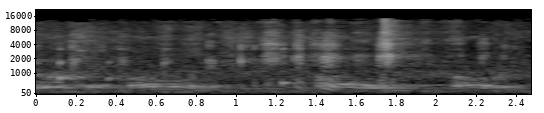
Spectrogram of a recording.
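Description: Newborn baby fussing: a few short, wavering whimpers and grunts.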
